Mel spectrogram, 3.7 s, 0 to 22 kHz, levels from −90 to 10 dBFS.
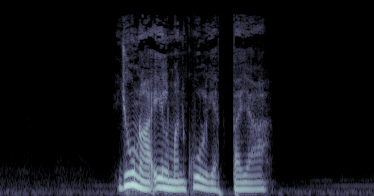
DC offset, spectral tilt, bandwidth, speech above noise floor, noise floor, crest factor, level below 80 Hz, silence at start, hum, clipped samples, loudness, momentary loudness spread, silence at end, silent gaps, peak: under 0.1%; -8 dB/octave; 14 kHz; 47 dB; -65 dBFS; 18 dB; -52 dBFS; 1.2 s; none; under 0.1%; -20 LUFS; 15 LU; 1.1 s; none; -4 dBFS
